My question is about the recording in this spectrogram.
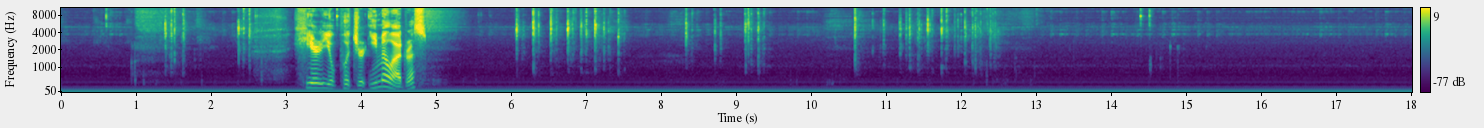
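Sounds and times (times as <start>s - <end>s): low electrical hum: 0.0s - 18.0s
keyboard typing clicks: 1.4s - 1.7s, 2.4s - 2.6s, 6.1s - 7.5s, 8.3s - 9.4s, 10.6s - 12.5s.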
